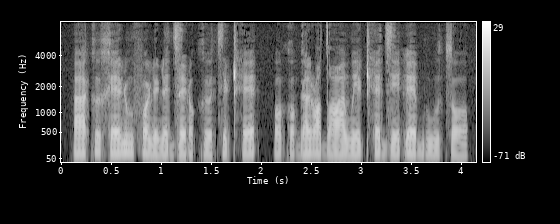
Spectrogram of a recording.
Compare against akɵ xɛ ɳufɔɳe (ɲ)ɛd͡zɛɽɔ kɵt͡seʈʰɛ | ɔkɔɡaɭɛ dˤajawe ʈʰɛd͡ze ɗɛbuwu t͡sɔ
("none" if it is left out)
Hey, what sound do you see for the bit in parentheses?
ɳ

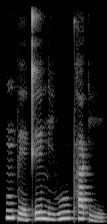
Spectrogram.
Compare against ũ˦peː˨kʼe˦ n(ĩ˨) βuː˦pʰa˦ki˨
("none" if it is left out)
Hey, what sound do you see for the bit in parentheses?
i˨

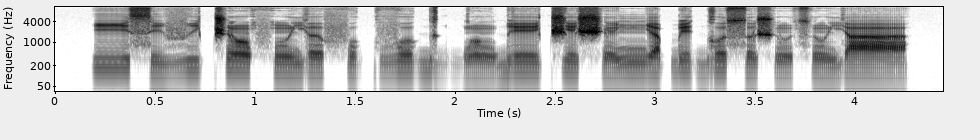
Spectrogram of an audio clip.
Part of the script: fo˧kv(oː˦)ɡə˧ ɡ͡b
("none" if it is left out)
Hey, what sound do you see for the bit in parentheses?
o˦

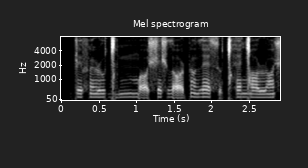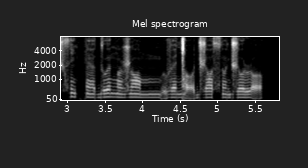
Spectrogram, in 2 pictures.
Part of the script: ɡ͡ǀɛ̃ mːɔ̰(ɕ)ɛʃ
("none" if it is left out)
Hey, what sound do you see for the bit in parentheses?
ʃ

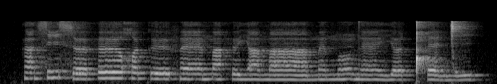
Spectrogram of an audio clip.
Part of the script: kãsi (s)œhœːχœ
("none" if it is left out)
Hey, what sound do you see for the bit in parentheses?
s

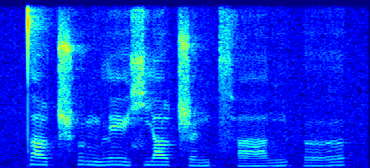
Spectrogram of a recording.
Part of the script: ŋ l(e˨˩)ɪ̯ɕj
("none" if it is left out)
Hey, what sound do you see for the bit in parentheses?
e˥˩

